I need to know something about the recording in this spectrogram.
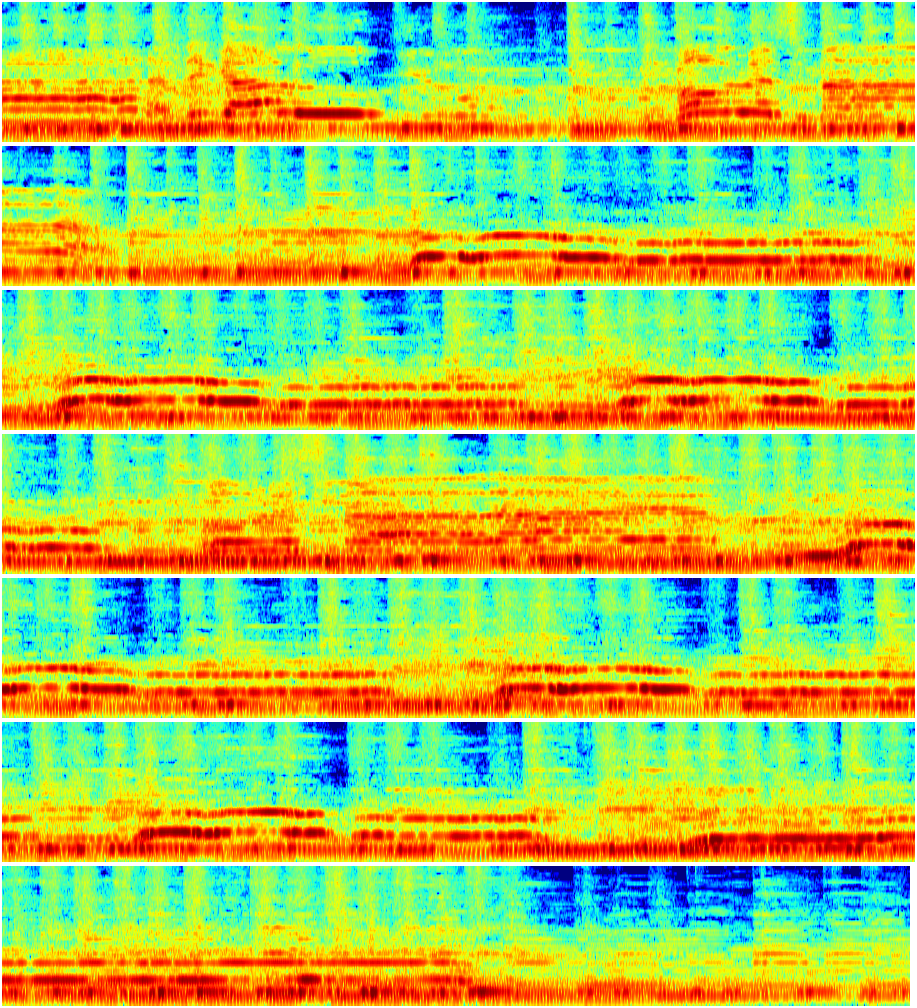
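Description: Male singer with a guitar accompaniment, a live solo performance. The voice holds long notes in repeating phrases, sliding up into several of them, over steadily strummed guitar chords.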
